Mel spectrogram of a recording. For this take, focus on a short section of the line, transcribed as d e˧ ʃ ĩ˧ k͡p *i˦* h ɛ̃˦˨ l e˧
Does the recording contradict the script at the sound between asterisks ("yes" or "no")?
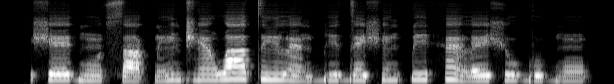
no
